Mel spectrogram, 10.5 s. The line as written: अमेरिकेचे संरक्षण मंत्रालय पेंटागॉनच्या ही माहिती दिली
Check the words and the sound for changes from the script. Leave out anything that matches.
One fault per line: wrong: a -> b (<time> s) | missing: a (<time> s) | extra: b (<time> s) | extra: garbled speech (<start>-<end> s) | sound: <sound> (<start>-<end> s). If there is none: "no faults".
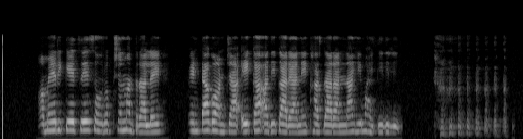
extra: एका अधिकाऱ्याने खासदारांना (4.8 s)
sound: laugh (8.7-10.2 s)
